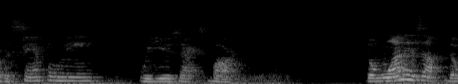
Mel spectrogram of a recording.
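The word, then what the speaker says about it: x̄: X with a bar over top this is pronounced X bar okay so that's the sample mean there's our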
